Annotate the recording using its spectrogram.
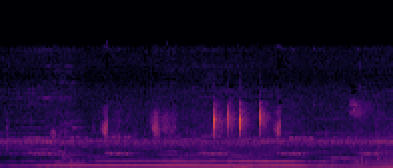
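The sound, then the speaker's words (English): Jackals howl at night in a jungle, long overlapping wavering tones that rise and slide, with a few short high yips breaking in, sustained and fairly loud throughout without any talking. “The symphony of uncountable insects was joined occasionally by the howl of a jackal.”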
